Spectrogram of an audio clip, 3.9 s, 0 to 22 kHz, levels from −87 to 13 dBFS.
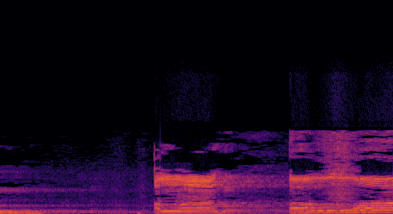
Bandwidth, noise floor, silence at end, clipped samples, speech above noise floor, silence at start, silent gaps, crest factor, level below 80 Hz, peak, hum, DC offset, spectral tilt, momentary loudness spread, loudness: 14.5 kHz; -46 dBFS; 0 s; under 0.1%; 23 dB; 0 s; none; 16 dB; -62 dBFS; -10 dBFS; none; under 0.1%; -3.5 dB/octave; 21 LU; -23 LUFS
